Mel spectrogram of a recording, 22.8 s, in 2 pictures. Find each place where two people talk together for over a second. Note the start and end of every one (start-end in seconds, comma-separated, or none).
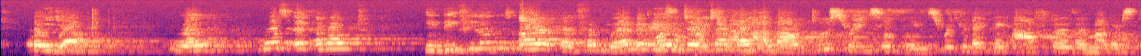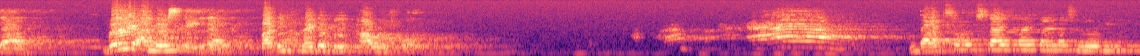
6.5-7.7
